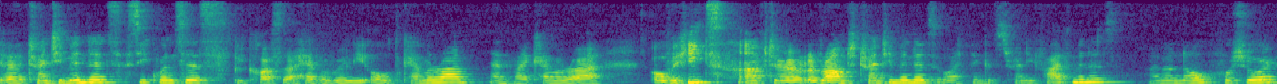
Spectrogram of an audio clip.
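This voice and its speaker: With a German accent and a fairly high voice, a woman talks at a moderate pace with fairly even intonation and big swings in loudness, amid audible room echo. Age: 20s. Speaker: knitting podcaster. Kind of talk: casual chat. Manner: halting.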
